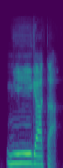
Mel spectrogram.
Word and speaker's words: Niigata: Niigata.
